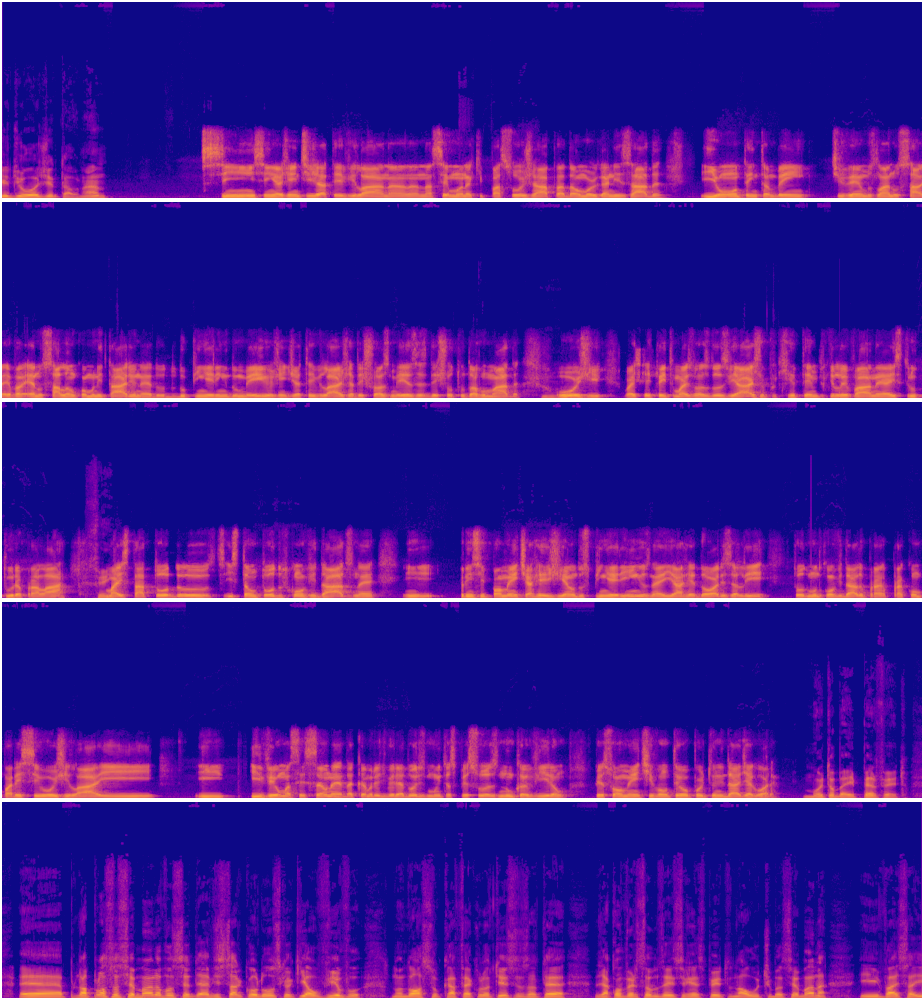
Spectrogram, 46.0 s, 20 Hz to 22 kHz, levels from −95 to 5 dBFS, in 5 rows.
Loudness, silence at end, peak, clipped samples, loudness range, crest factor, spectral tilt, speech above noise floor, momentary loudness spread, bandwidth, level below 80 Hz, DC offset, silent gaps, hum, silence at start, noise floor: -24 LUFS; 0 s; -6 dBFS; under 0.1%; 2 LU; 18 dB; -4.5 dB/octave; 43 dB; 8 LU; 14 kHz; -64 dBFS; under 0.1%; none; none; 0 s; -67 dBFS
